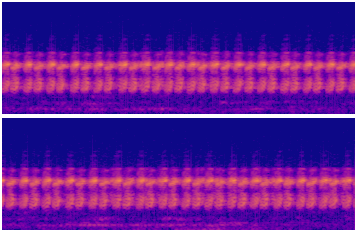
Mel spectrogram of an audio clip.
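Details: Tree frogs sing by night at a north-east Italian forest pond in mid-April, a regular, throbbing series of sharp, ringing croaks repeated about twice a second, with a quiet low hum in the background.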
